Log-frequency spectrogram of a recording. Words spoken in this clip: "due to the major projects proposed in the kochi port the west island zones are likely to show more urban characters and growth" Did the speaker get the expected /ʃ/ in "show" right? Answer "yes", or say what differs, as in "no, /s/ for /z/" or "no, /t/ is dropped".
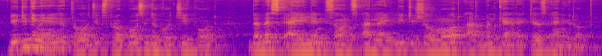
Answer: yes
